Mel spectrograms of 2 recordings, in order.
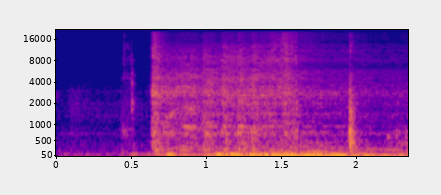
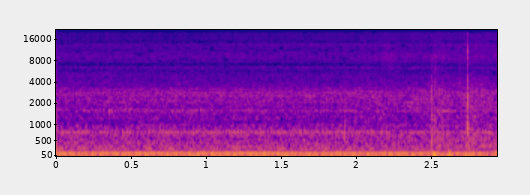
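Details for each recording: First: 2006 Chevy Silverado towed in for no-start after a botched door speaker install. Fuel pump primes at key-on; starter whirs, the engine catches and runs rough for seconds, then dies. Radio and power windows are also dead; cause unknown. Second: 2006 Chevy Silverado, towed in with no start after a speaker install; running again after the missing fuse was replaced. A steady low idle rumble with an even rhythm and no knocks or misses; the engine idles smoothly.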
